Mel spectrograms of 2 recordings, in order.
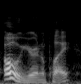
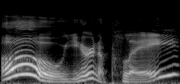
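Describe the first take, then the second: First: It is said flatly, with little pitch movement. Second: It is said with lively, varied pitch. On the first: The speaker is only filling the silence. The speaker calls it wrong. "They're just trying to think what to say next" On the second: The speaker is genuinely curious. The speaker calls it right. "he actually shows a higher level of interest"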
